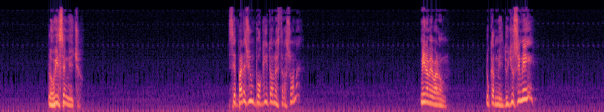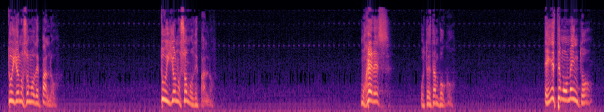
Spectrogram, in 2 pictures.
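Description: A middle-aged man preaches with passion into a microphone, in short bursts with pauses between them.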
